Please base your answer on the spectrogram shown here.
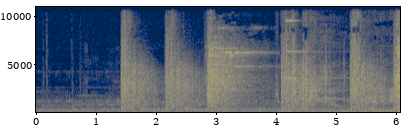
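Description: Five sharp gunshots ring out at irregular intervals in the video game Deadly Premonition, each a loud crack with a decaying tail, over a constant low rumbling game background.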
